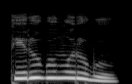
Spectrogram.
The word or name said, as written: ದುರುಗಮುರುಗಿ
